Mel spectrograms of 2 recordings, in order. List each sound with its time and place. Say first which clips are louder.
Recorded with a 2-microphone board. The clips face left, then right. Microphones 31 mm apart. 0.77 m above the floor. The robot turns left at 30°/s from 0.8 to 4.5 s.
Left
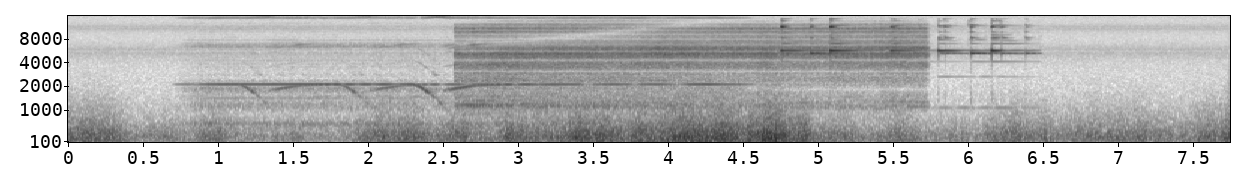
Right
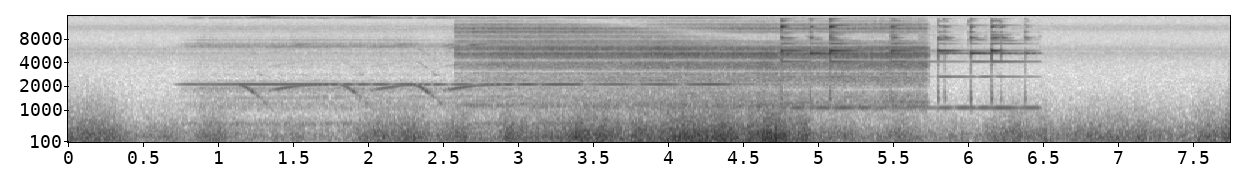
2.6 s sawing: left 3 dB; 40° left; by 5.8 s 20° right
4.8 s a bell: even; 70° right (ahead or behind)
